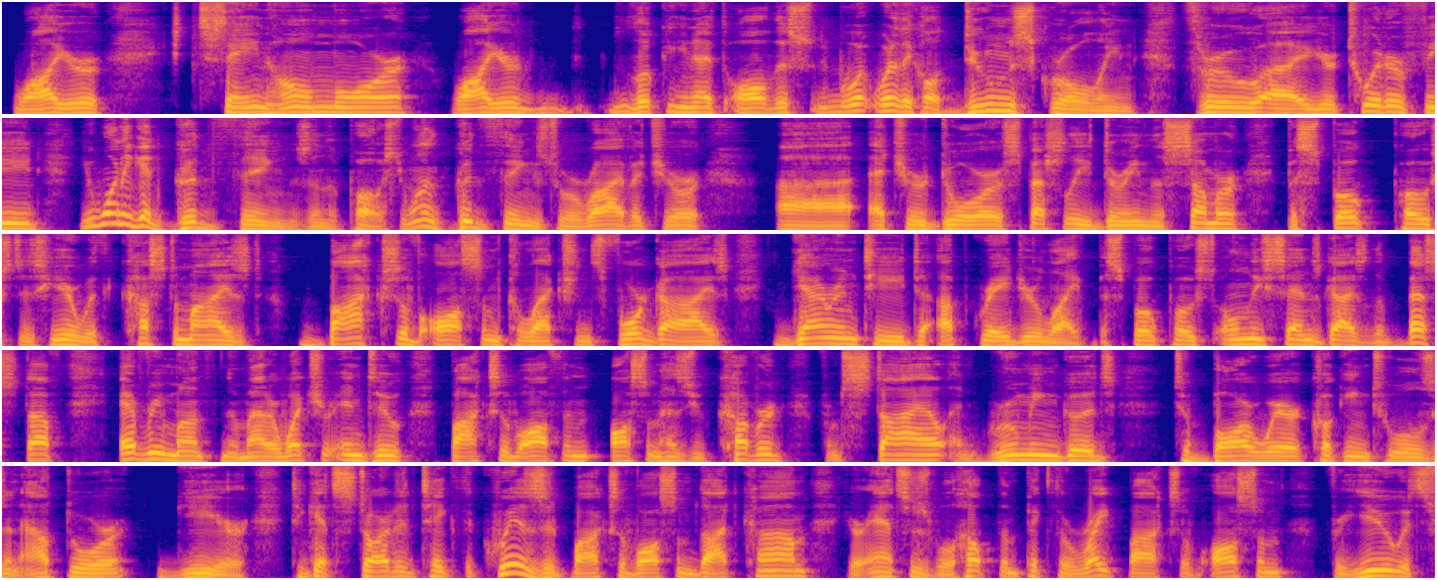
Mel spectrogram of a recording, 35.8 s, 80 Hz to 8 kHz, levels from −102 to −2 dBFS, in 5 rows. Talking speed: 200 wpm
